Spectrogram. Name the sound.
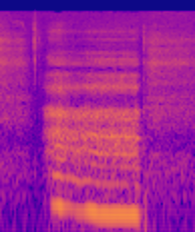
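deep calming breaths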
